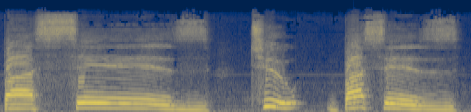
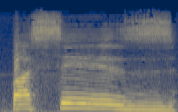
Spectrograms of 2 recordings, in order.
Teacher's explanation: the last sound you hear is that voiced z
